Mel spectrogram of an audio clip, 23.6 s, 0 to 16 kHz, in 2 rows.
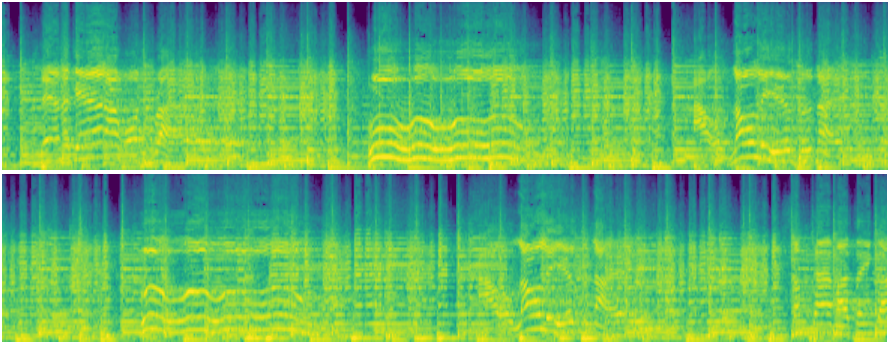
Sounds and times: Guitar: 0:00.0 - 0:23.6.

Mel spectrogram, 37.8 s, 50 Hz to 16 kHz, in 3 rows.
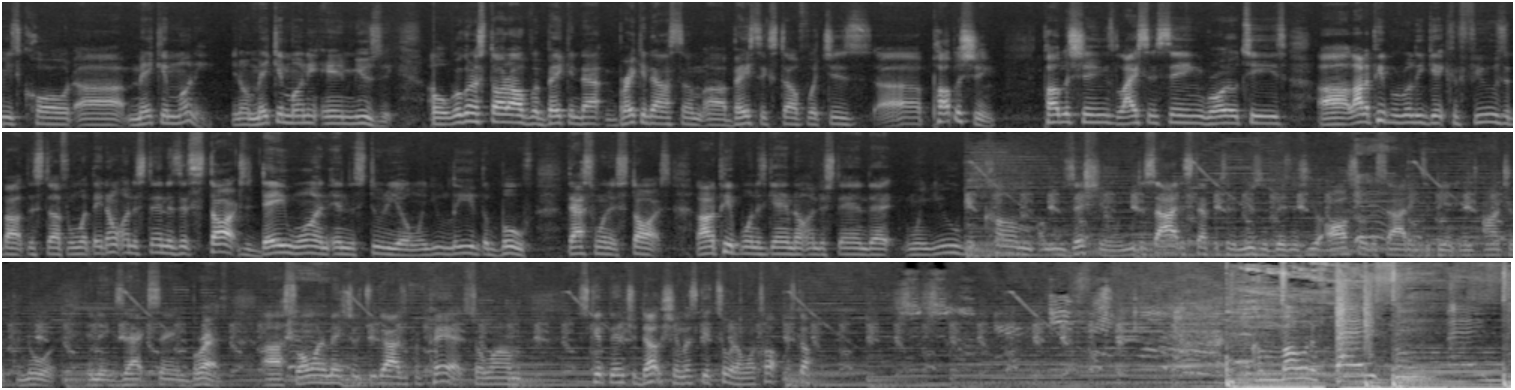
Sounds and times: Speech: 0:00.0 - 0:32.1.

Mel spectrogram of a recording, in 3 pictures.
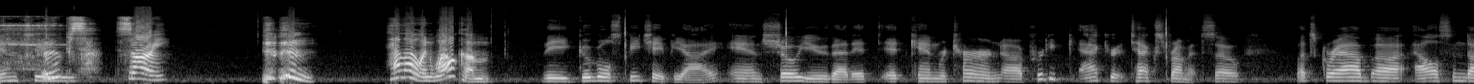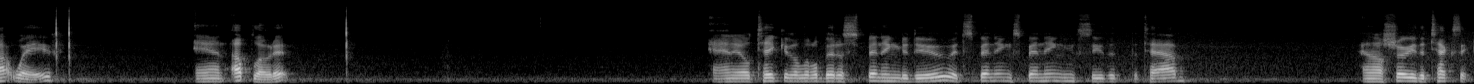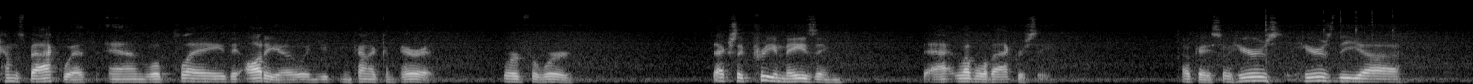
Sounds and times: Narration, monologue: 0:00.0 - 0:44.2
Male speech, man speaking: 0:05.4 - 0:12.4, 0:13.0 - 0:15.3, 0:16.7 - 0:17.7, 0:21.8 - 0:26.6, 0:28.4 - 0:33.8, 0:34.5 - 0:35.2, 0:36.6 - 0:38.0, 0:38.7 - 0:40.0, 0:41.3 - 0:43.5.

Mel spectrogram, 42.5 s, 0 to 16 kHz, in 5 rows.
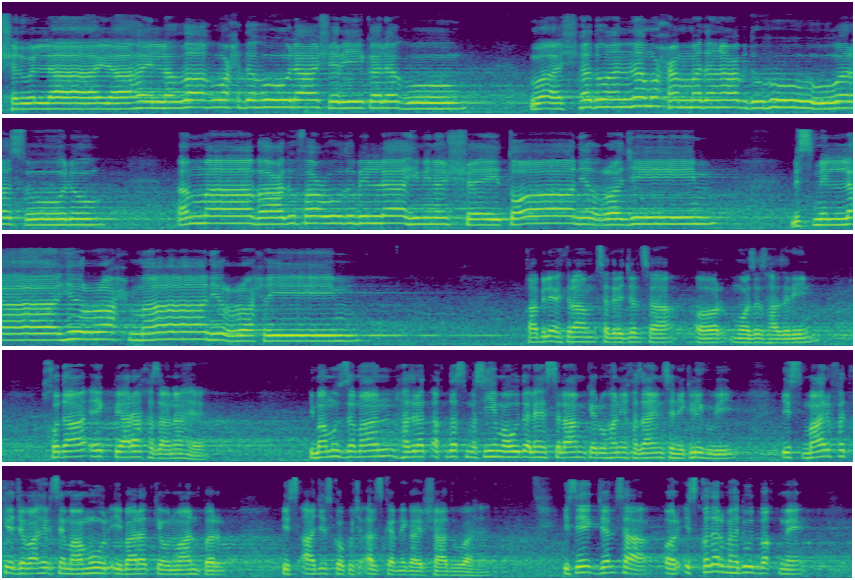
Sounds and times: Male speech, man speaking: 0:22.3 - 0:25.2, 0:26.0 - 0:27.6, 0:28.6 - 0:32.8, 0:33.4 - 0:36.3, 0:36.9 - 0:39.0, 0:39.7 - 0:42.1.

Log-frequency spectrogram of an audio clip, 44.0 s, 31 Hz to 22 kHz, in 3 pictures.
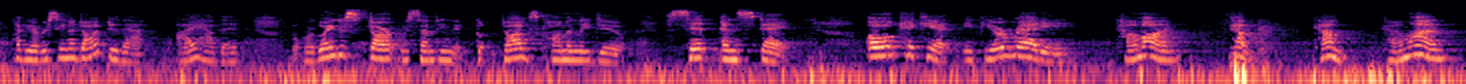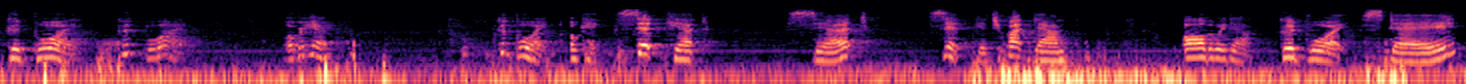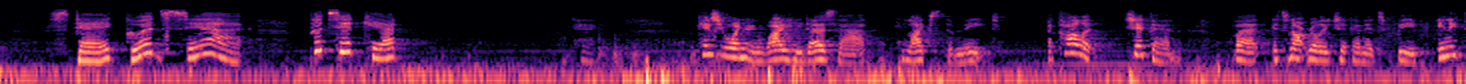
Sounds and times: Speech: 0:00.1 - 0:02.4, 0:03.0 - 0:08.0, 0:08.7 - 0:16.6, 0:17.5 - 0:18.2, 0:19.6 - 0:21.8, 0:22.6 - 0:23.4, 0:24.0 - 0:25.4, 0:26.5 - 0:31.8, 0:32.4 - 0:33.3, 0:35.0 - 0:35.4, 0:36.3 - 0:43.9.

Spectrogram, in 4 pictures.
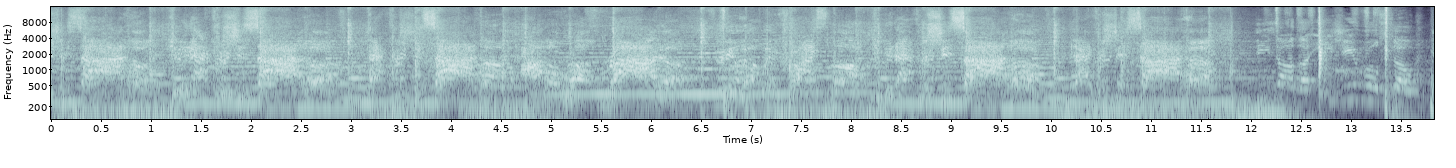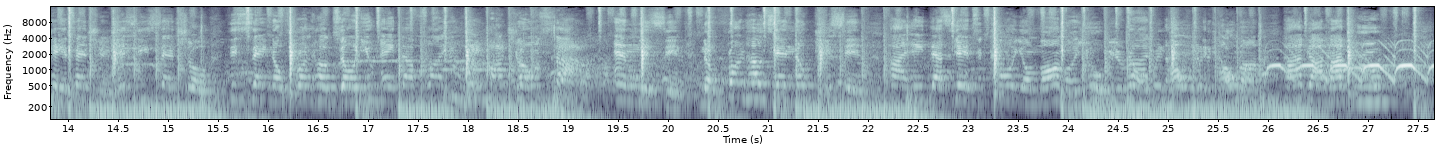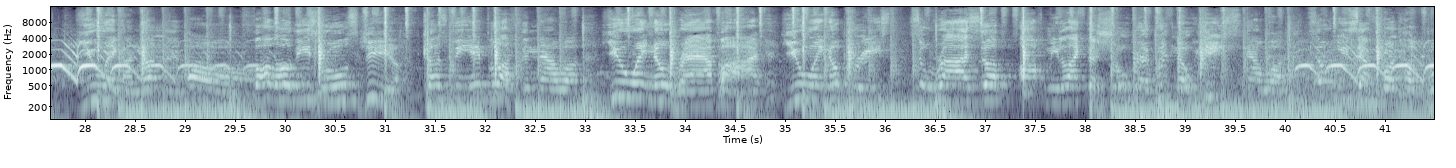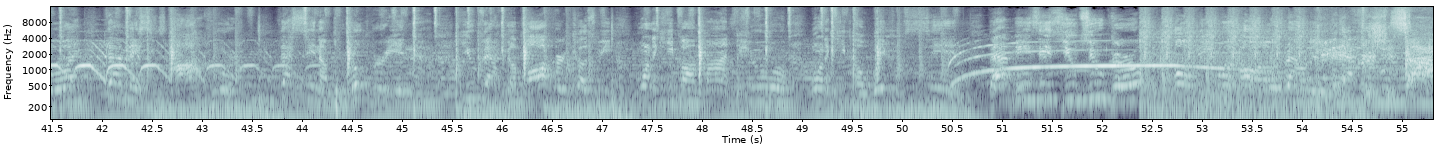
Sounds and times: Gospel music: 0:00.0 - 0:55.3.

